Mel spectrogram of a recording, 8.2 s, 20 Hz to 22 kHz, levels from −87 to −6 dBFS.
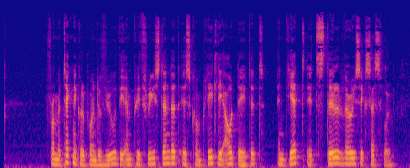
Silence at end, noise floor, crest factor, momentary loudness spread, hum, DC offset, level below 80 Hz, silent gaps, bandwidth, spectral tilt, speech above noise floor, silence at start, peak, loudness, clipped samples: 0.3 s; -59 dBFS; 20 dB; 9 LU; none; under 0.1%; -56 dBFS; none; 16 kHz; -5.5 dB/octave; 30 dB; 0.95 s; -10 dBFS; -29 LUFS; under 0.1%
